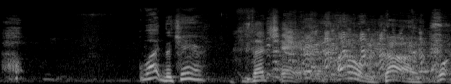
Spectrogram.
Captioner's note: gasps; crowd laughing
